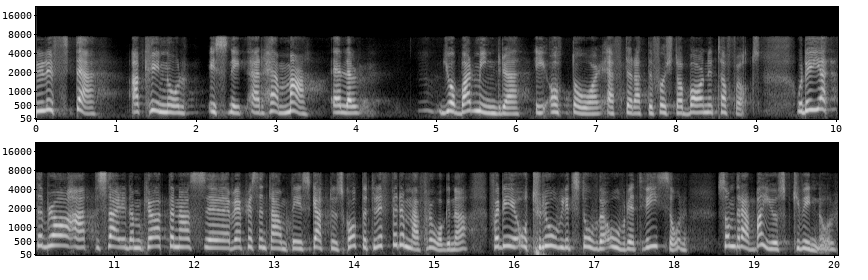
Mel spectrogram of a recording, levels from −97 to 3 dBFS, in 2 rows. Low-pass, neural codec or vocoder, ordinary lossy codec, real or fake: 7.2 kHz; codec, 16 kHz in and 24 kHz out, 0.9 kbps, LongCat-Audio-Codec, fine tuned four codebook decoder; none; fake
